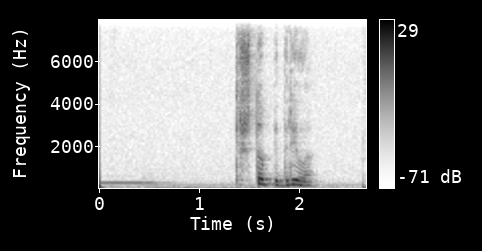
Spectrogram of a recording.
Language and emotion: Russian, angry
